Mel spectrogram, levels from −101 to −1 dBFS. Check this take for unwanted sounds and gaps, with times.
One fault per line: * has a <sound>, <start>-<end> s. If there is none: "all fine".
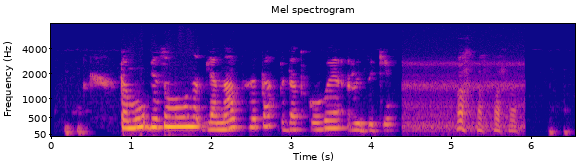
* has a laugh, 5.1-5.9 s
